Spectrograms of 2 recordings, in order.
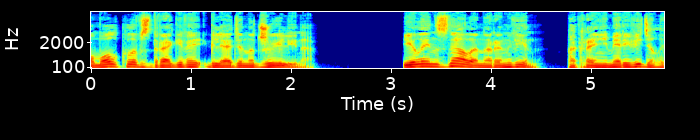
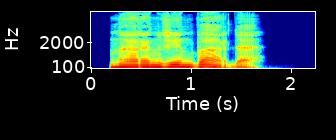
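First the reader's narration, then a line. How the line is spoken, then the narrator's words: Grim repetition. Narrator (Russian): мрачно повторила Найниф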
